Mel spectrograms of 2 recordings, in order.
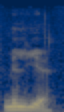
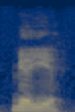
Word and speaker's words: milieu: And I think that speaks to it as a strong work in its Milo. – Mm-hmm. – I totally did not pronounce that word correctly, by the way. – Milieu. – Milieu.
